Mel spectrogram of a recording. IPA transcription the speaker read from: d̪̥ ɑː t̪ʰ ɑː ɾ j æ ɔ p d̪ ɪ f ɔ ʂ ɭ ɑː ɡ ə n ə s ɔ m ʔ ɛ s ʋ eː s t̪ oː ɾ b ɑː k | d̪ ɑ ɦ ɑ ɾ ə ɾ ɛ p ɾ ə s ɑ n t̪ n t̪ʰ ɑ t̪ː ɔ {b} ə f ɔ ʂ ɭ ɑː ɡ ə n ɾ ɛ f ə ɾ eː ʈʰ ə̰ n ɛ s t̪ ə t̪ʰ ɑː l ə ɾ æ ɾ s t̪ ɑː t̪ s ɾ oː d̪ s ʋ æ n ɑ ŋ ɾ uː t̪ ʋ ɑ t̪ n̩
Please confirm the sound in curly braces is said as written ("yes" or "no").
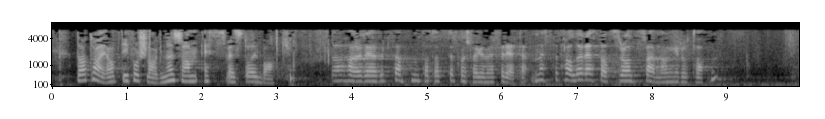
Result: no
